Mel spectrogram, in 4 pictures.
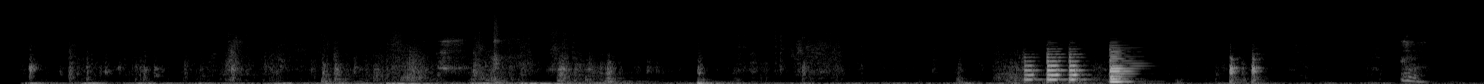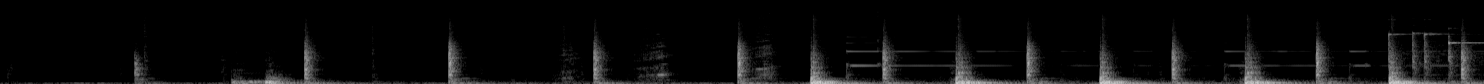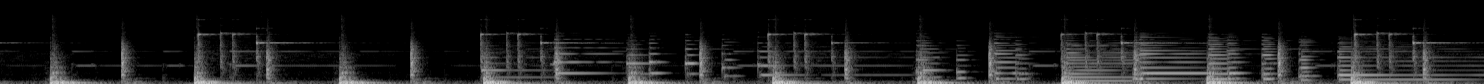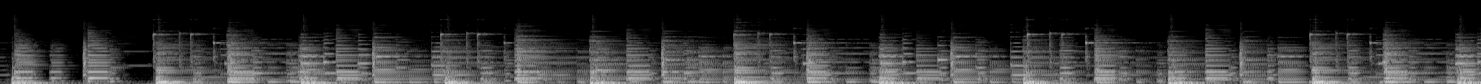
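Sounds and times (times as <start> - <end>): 
instrumental piano music: 10.2 - 11.7, 23.0 - 59.3.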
